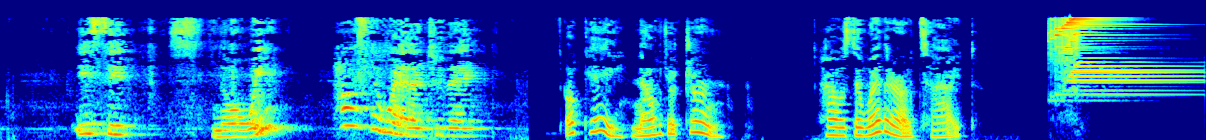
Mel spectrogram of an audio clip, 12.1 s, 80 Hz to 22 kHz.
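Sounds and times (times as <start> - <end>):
bright chime ringing: 10.5 - 12.0.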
